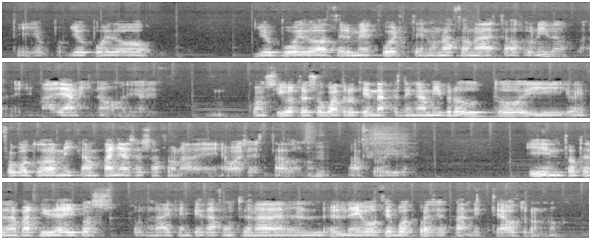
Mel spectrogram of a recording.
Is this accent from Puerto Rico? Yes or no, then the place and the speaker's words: no; Region of Murcia, Spain; accent: Murcian; Disculpa mi acento murciano.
